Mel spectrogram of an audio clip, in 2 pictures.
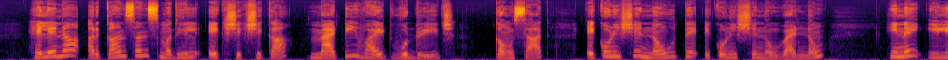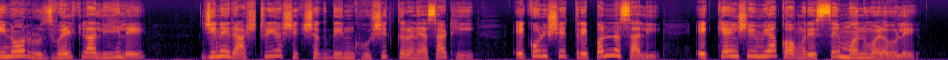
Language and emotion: Marathi, neutral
